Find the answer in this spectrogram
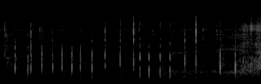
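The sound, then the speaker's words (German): Quick, evenly spaced footsteps from a video game patter along in a steady running rhythm, light and fairly faint, with no voices over them. “Hört ihr die Schritte?”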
